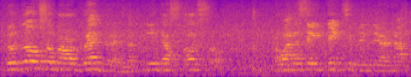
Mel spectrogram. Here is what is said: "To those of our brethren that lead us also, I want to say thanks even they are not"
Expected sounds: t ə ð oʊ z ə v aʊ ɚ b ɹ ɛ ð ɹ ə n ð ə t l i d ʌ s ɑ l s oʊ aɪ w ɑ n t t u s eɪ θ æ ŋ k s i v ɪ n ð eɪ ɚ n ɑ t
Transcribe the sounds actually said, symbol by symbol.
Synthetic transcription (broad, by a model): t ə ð oʊ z ə v aʊ ɚ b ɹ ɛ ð ɹ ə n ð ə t n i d ʌ s ɑ l s oʊ aɪ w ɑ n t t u s eɪ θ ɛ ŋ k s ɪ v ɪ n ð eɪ ɚ n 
